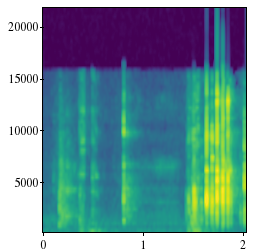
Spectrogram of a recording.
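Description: Hard toy dominoes clicking against each other as they are picked up and placed, with a few separate clicks and then a quick clattering rattle of several pieces near the end.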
